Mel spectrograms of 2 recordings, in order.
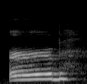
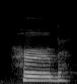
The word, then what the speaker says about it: herb: For example, in American English, we say herb with no H, and in British English, they say herb with an H sound.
